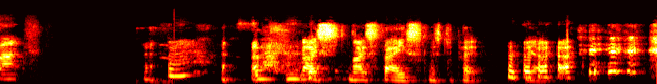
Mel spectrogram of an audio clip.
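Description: People laugh over an online call.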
